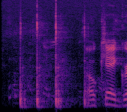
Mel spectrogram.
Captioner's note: gavel thudding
